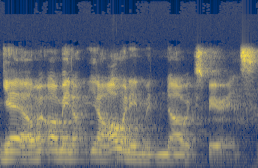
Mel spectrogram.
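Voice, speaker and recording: Fairly even intonation with audible room echo. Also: man. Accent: Australian. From Australia. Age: 40s. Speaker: running nonprofit CEO. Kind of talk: interview.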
